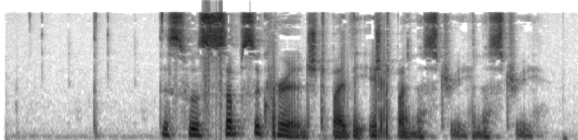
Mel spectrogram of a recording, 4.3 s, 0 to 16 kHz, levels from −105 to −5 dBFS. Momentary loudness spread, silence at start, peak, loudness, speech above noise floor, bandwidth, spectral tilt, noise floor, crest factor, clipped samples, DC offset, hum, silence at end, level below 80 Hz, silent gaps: 13 LU; 1.2 s; 0 dBFS; -14 LUFS; 39 dB; 16 kHz; -2.5 dB/octave; -55 dBFS; 18 dB; under 0.1%; under 0.1%; none; 0.35 s; -46 dBFS; none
